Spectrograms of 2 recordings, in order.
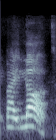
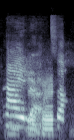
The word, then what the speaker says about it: pilot: two syllables okay and the stress goes in the first one pilot you don't say pilot yeah you say pilot the next Lumberjack Lumberjack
